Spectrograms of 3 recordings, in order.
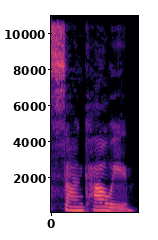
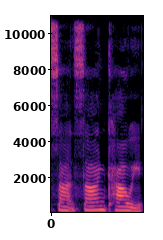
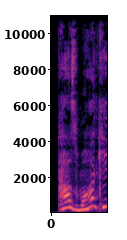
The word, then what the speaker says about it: Tsankawi: my future self um i think it's sangkawi the t is silent son kawi i had not even like read the sign and i was just like i'm going to the pos wonky ruins i'm so sorry my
